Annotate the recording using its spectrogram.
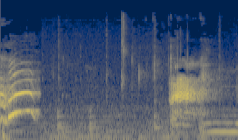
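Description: A short wordless vocal sound whose pitch rises then falls, then faint small clicks and a brief breathy noise near the end.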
